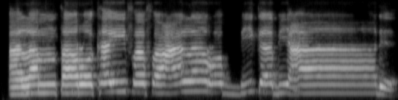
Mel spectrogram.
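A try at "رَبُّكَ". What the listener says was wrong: Lihat mushafnya, rabbuka atau rabbika? Suaranya.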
